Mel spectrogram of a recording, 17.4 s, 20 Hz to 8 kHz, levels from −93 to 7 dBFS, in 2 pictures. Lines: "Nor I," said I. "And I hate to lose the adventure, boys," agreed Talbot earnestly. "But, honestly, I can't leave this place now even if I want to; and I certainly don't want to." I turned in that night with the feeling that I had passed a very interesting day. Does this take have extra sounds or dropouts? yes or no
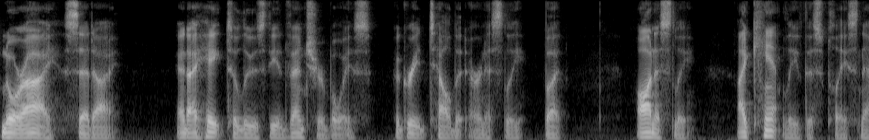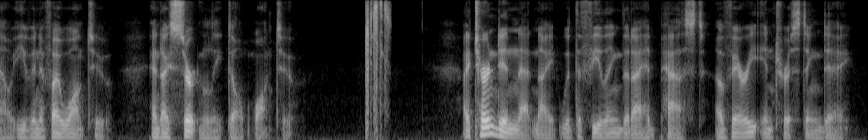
yes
